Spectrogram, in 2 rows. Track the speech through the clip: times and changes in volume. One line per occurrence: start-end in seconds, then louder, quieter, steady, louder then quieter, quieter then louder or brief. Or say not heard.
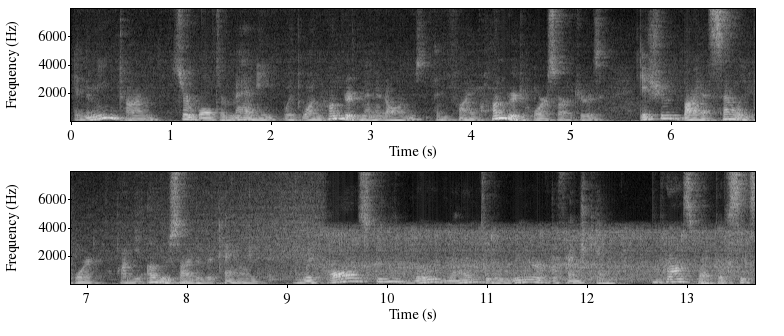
0.0-13.6 steady.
